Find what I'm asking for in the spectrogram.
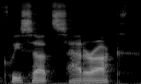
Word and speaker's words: Kwisatz Haderach: I went with the hard C, Kwisatz Haderach.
